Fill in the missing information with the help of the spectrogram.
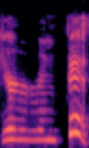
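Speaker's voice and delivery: high-pitched mock call-out; retold yell. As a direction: call it out like a spectator. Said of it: "someone yelled out".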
